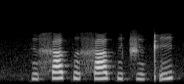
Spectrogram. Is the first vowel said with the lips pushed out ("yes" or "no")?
yes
